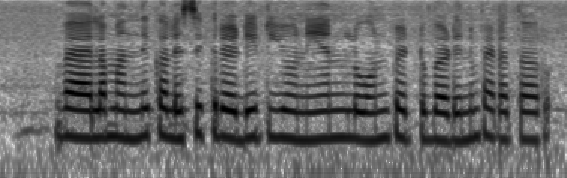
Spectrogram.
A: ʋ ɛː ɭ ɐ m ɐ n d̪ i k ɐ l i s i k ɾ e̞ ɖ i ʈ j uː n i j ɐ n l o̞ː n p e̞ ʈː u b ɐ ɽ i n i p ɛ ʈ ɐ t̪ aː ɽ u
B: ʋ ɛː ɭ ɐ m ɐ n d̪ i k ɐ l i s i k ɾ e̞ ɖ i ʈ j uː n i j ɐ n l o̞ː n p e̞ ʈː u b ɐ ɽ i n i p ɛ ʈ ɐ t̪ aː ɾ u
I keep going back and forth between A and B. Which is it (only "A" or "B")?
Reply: B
